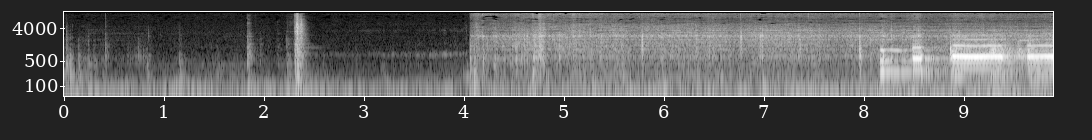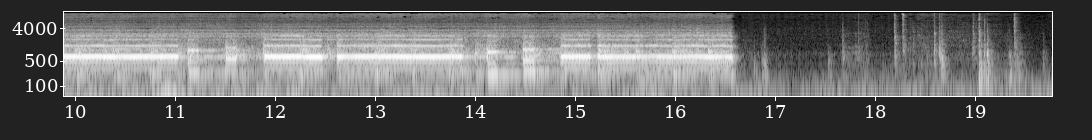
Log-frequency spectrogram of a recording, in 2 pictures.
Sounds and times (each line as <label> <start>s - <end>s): vinyl starts playing 4.1s - 16.7s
